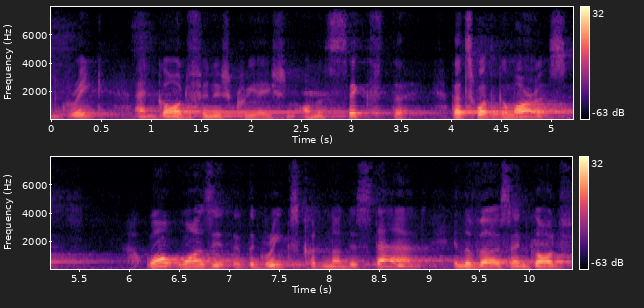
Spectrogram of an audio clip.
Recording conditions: live audience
